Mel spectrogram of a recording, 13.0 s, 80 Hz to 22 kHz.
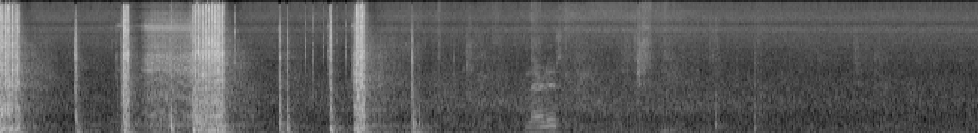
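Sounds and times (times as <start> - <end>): power driver whirring: 0.0 - 5.1.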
